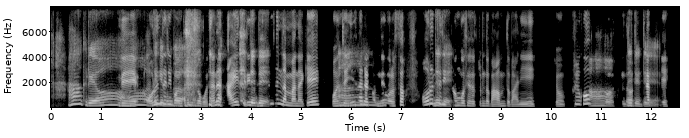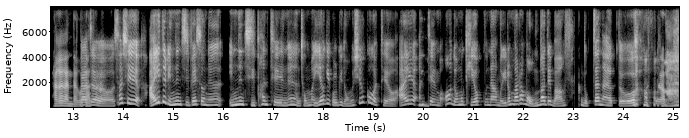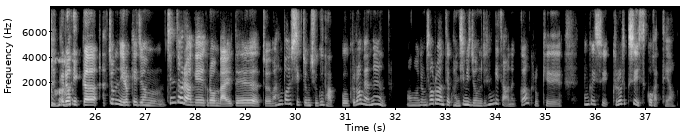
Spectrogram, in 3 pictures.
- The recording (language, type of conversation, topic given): Korean, podcast, 이웃끼리 서로 돕고 도움을 받는 문화를 어떻게 만들 수 있을까요?
- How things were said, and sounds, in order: laugh; tapping; laugh; laughing while speaking: "그러니까"; laugh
